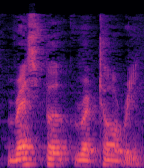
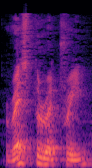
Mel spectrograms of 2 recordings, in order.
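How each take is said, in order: First: "रेस्पिरेटरी" as "RES-puh-ruh-TOR-ee"; full "-tory" ending on "रेस्पिरेटरी"; second pronunciation variant. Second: "रेस्पिरेटरी" as "RES-puh-ruh-tree"; short "-tree" ending on "रेस्पिरेटरी"; first pronunciation variant. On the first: Teacher giving the alternative, full ending. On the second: Teacher giving the first of two options, shortened ending. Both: Shown as a demonstration. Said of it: "या".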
